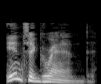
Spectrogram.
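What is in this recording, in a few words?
"integrand", British English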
